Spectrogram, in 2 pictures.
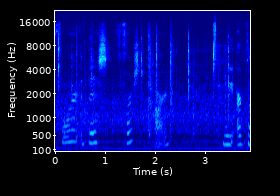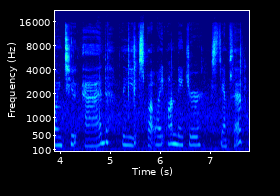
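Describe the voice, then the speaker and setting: Over noticeable background noise, a woman with a fairly high pitch and lively intonation speaks very slowly, with long, frequent pauses. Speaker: card-making instructor. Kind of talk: live craft tutorial. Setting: livestream.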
